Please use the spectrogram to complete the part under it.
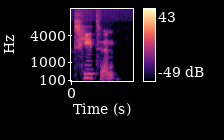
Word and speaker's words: Teton: The same place that I've been mispronouncing? – And it was. – Okay. – It was. So Teton. – Teton. – Okay. Yeah. Grand Teton.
